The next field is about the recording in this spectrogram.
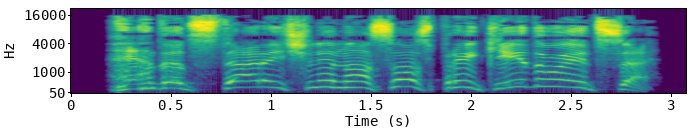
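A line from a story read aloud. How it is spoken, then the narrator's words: Shouting. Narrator (Russian): крикнул Карсон Стратерс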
